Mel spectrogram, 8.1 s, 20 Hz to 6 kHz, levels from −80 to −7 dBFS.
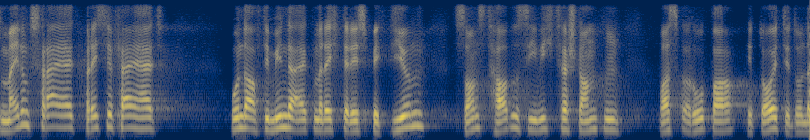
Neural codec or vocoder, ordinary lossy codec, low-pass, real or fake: codec, 24 kHz, 0.9 kbps, WavTokenizer, large speech release; none; 5.4 kHz; fake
